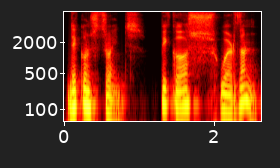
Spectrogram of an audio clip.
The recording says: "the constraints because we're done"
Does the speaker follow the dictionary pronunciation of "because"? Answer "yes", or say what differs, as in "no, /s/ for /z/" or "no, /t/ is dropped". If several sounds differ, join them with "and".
no, /s/ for /z/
